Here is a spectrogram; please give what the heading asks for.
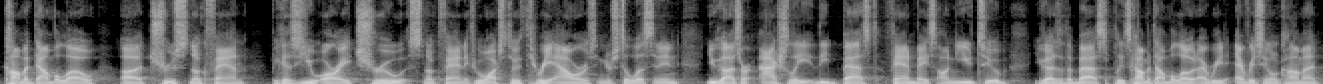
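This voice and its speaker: A man's voice: low voice, normal speed, hardly any pauses. Strained-voiced man narrating Reddit posts. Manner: casual, chatty delivery with fillers. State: strained, partly losing his voice. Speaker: YouTube story narrator. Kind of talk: reading Reddit posts aloud.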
